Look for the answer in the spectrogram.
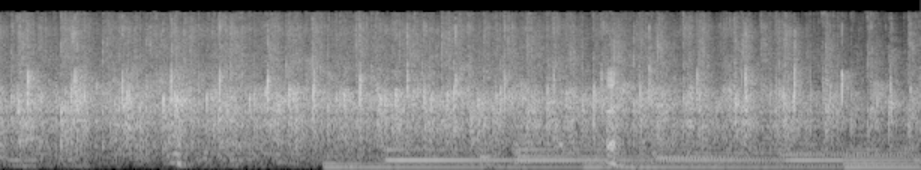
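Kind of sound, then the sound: crowd, strong applause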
